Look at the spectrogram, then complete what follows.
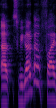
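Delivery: voice cracking mid-phrase. Speaker tells the chat about five minutes remain, voice cracking. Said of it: "My voice is cracking".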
